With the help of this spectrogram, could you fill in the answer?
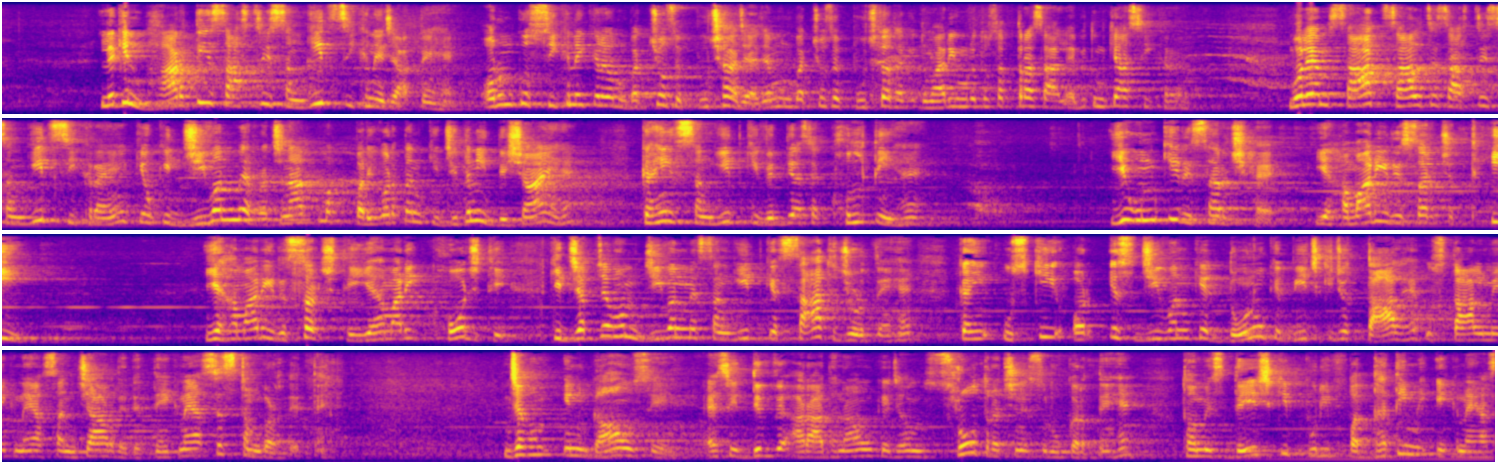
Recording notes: Spoke at the Naad Brahman Festival.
